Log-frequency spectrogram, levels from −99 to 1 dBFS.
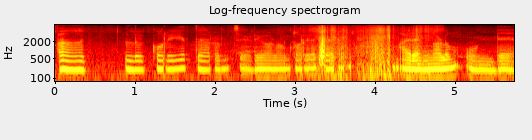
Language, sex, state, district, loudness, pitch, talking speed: Malayalam, female, Kerala, Kasaragod, -26 LUFS, 145 Hz, 85 wpm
